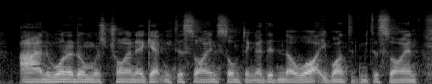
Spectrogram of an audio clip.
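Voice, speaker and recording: The speaker has a Dublin accent. The pace is fairly quick. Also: man. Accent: Dublin Irish. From Dublin, Ireland (Clondalkin). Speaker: storyteller. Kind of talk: personal anecdote. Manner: casual, halting with fillers.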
